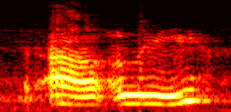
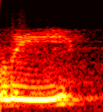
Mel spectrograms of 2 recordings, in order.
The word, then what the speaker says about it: Lea: Lee. She spells it Lea, but it pronounces it Lee.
